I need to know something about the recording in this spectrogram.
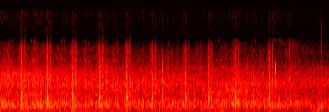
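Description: A car's turn signal ticks at a steady pace, then stops.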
